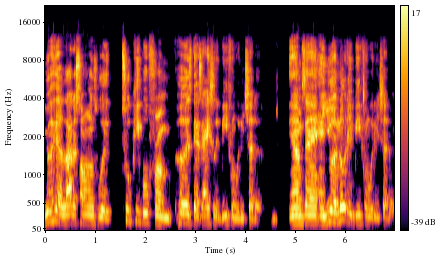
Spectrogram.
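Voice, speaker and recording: A man with a New Orleans accent, fairly high pitch and lively intonation, talking at a fairly quick pace with hardly any pauses. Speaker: rap artist. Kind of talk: casual interview.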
